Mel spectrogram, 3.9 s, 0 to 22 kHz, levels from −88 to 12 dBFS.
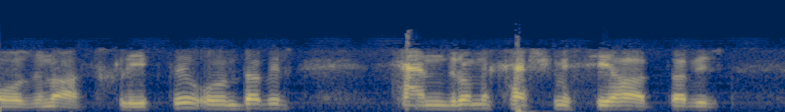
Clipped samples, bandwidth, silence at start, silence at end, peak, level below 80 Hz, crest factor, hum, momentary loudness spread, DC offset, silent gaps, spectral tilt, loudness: under 0.1%; 7.4 kHz; 0 s; 0.35 s; 0 dBFS; -46 dBFS; 20 dB; none; 7 LU; under 0.1%; none; -5.5 dB/octave; -18 LUFS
